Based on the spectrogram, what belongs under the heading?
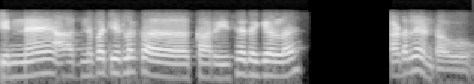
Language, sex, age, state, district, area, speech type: Malayalam, male, 18-30, Kerala, Thrissur, rural, conversation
